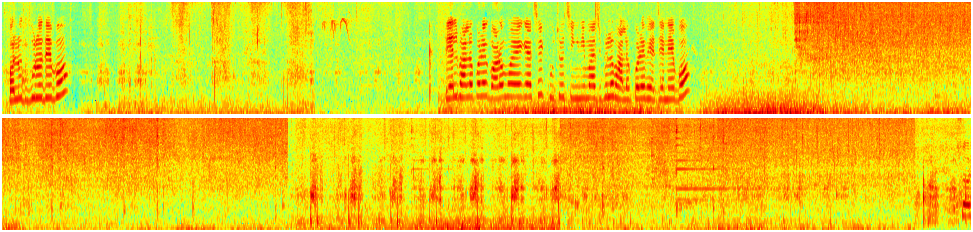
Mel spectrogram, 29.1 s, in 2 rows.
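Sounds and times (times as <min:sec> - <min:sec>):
shrimp sizzling in hot oil: 0:11.8 - 0:19.3, 0:22.8 - 0:28.4.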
